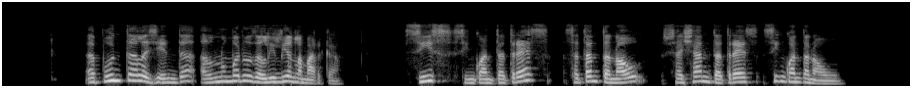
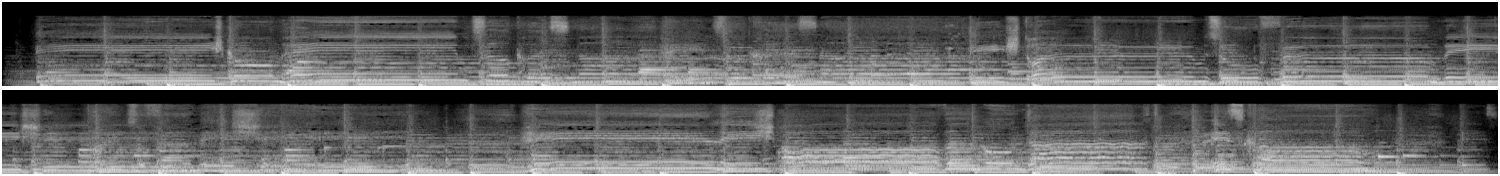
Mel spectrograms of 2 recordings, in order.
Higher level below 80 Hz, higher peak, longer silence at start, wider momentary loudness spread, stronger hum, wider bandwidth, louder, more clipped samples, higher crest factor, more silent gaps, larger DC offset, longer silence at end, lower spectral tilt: second, -60 dBFS vs -22 dBFS; about the same, -2 dBFS vs 0 dBFS; first, 0.85 s vs 0.15 s; first, 12 LU vs 4 LU; neither; second, 7.8 kHz vs 11.5 kHz; second, -19 LUFS vs -14 LUFS; neither; first, 18 dB vs 12 dB; first, 3.45-3.58 s, 3.67-3.77 s, 3.91-4.01 s, 5.51-5.61 s, 6.48-6.58 s vs none; neither; first, 0.7 s vs 0 s; about the same, -5.5 dB/octave vs -5.5 dB/octave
